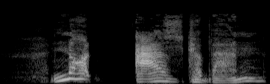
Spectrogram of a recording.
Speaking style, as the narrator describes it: croaked Hagrid

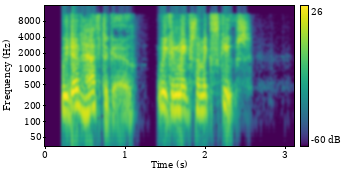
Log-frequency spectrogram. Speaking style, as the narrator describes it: said sharply

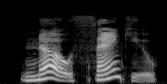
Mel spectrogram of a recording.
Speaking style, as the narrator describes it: Gretchen said

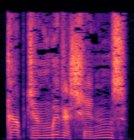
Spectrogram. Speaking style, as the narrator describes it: Violet called, her voice muffled through her helmet

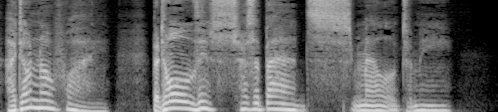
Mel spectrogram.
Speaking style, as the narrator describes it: she involuntarily sighed and said

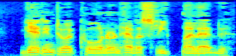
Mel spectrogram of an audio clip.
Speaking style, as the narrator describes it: he said in a kinder tone

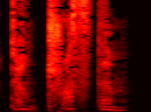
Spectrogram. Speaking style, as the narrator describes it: she whispered urgently

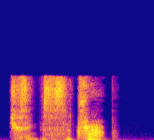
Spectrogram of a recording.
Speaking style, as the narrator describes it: fiercely whisper

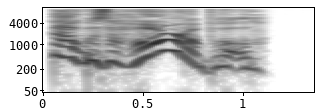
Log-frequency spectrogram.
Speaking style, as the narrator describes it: my mom shrieked

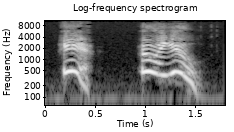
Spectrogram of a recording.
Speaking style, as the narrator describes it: it squeaked

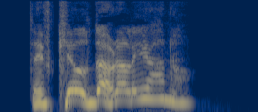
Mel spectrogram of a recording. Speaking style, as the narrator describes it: exclaimed

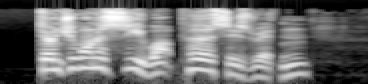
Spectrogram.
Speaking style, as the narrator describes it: Harry asked her, hastily

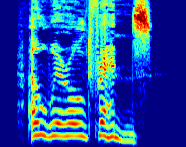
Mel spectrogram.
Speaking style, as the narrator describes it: laughed Victoria

